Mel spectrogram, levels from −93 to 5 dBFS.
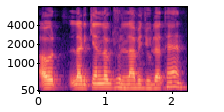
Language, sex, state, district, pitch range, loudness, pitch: Bhojpuri, male, Uttar Pradesh, Deoria, 130-145 Hz, -16 LUFS, 140 Hz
